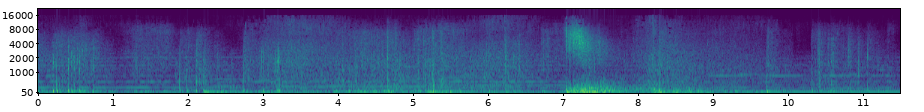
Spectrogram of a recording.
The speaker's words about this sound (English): They're firing at the Aventine! Fuck! Firing at the other ship.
